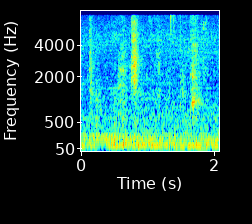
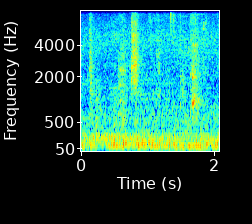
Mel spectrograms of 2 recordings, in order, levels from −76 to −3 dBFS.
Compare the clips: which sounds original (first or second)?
second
